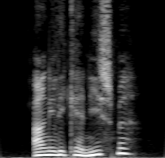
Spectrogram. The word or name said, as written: anglikanisme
